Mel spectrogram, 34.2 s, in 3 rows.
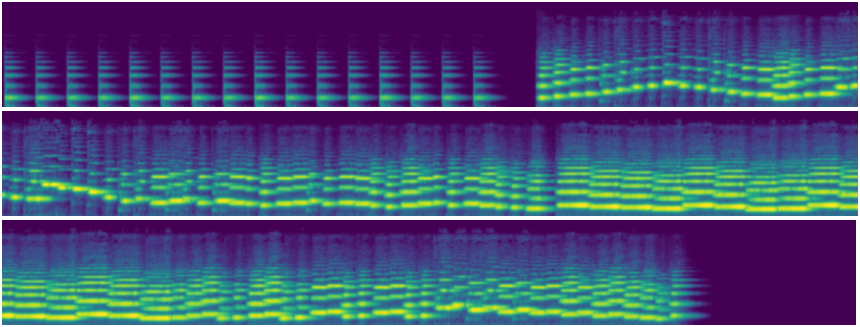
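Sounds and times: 
flute: 7.2 - 32.1.

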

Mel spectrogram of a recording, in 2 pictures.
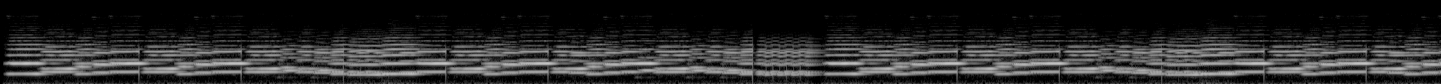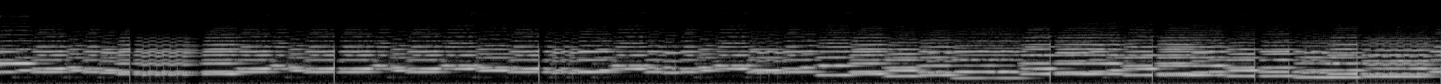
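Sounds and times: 
two flutes playing: 0.0 - 28.8.

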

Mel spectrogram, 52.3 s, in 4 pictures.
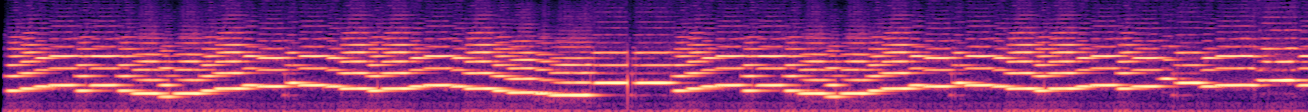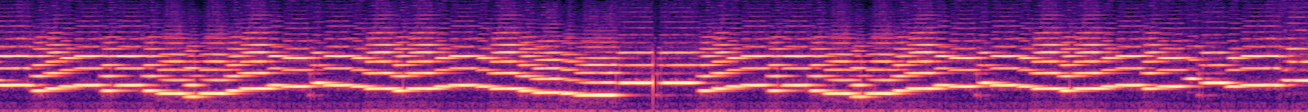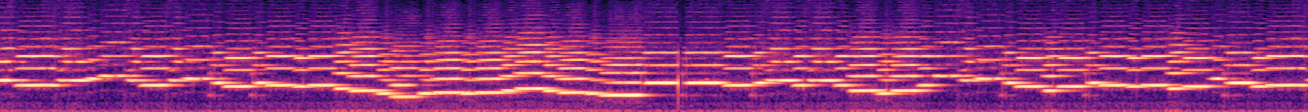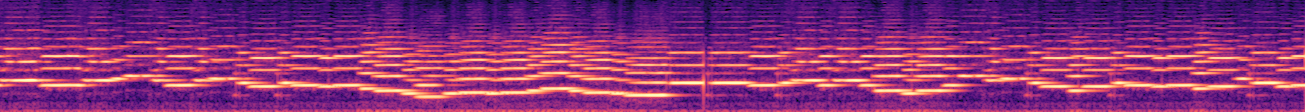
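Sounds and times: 
flute playing a hornpipe: 0.0 - 52.2.

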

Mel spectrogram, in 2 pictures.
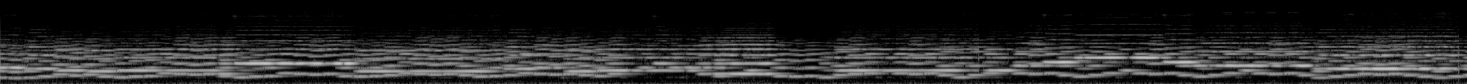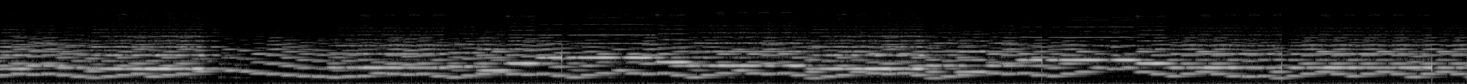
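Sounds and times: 
flute duet: 0.0 - 29.3.

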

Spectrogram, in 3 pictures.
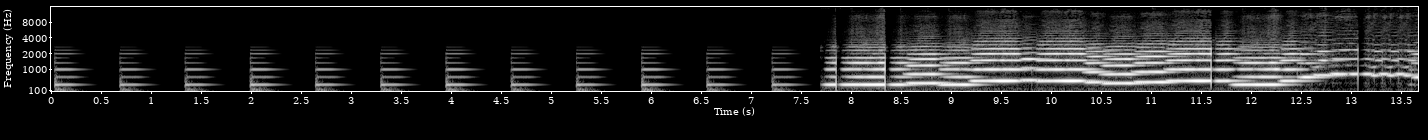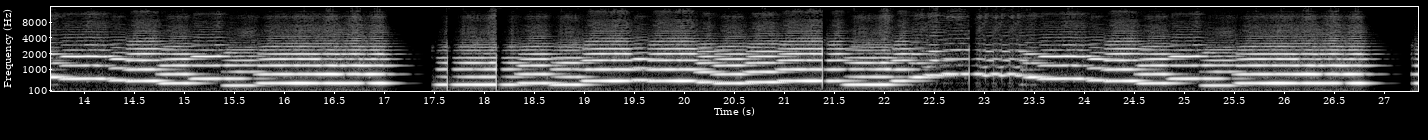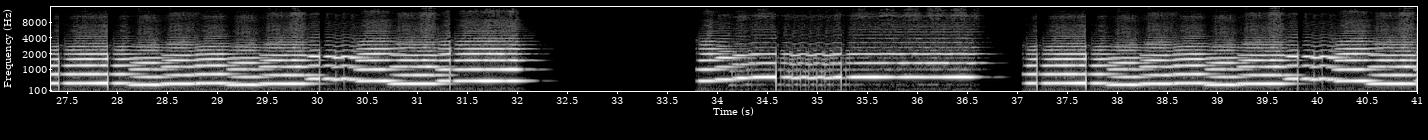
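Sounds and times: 
two flutes playing a French courante: 7.7 - 32.2, 33.8 - 40.9.

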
